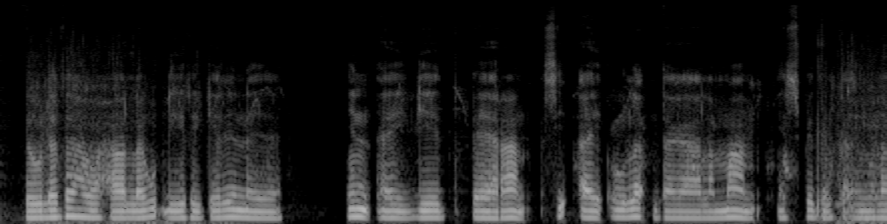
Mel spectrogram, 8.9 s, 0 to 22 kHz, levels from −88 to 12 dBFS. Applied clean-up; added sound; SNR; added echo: neural mask model RNNoise.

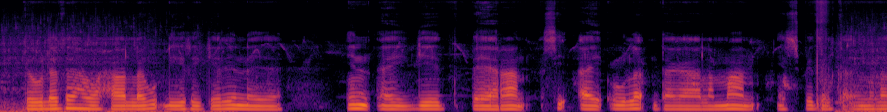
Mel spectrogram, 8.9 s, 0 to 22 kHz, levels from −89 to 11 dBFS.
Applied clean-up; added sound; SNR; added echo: none; Sink (filling or washing); 18 dB; none.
